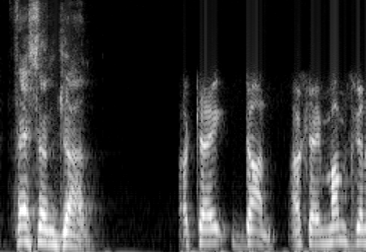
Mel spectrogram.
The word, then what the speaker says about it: Fesenjan: It's Fesenjan, I call it, but my pronunciation is Scottish working class pronunciation. Fesenjan.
